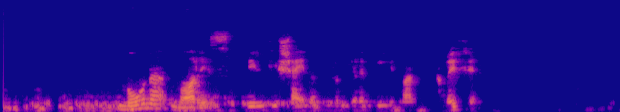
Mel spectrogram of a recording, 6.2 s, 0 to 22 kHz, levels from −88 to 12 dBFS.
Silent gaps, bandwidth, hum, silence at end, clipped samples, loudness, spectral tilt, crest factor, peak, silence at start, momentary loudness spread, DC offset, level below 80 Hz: none; 6.8 kHz; none; 1.45 s; under 0.1%; -29 LUFS; -7 dB/octave; 24 dB; -6 dBFS; 0 s; 16 LU; under 0.1%; -56 dBFS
